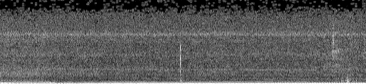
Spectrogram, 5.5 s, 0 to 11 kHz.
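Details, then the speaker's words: 2005 car on a used-car inspection, at startup: loud, deep, blatty rumble far heavier than stock; exhaust leaking badly, needs repair. "know if you guys would be able to pick that up or not but it actually has a sounds like spelt like a fart can on it because the exhaust is actually leaking pretty good"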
